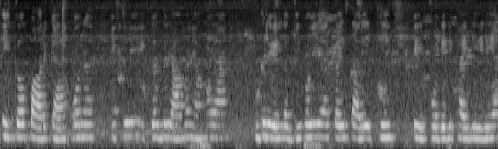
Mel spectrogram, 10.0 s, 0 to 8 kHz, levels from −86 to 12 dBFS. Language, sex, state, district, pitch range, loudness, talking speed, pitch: Punjabi, female, Punjab, Pathankot, 230-255 Hz, -16 LUFS, 130 wpm, 245 Hz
